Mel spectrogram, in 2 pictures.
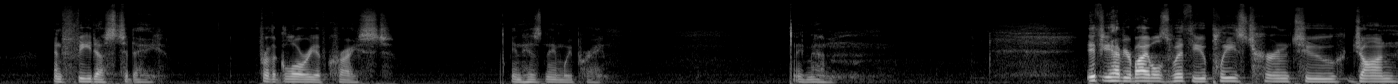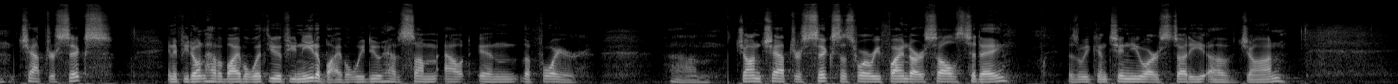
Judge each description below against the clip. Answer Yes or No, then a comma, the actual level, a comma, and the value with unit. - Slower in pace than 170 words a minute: Yes, average, 145 wpm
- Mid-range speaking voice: No, low, 125 Hz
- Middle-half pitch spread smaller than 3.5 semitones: Yes, average, 3.0 semitones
